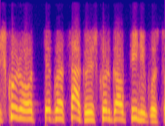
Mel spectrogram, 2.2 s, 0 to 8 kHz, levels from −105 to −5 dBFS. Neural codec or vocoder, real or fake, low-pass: codec, 24 kHz, 0.9 kbps, DualCodec; fake; 7.2 kHz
